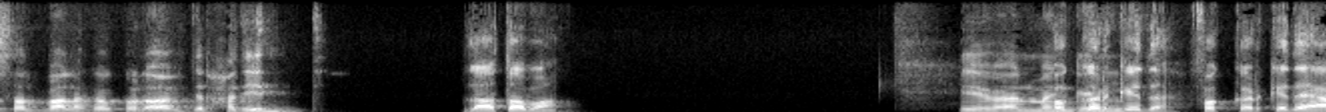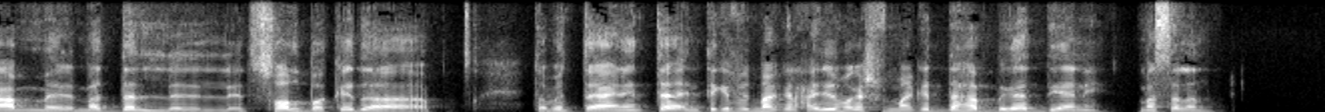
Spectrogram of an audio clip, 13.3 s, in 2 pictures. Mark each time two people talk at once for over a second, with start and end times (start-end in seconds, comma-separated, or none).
none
